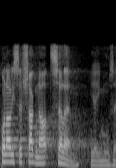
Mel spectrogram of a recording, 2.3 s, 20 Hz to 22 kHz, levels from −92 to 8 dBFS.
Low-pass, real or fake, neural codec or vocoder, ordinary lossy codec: 7.2 kHz; real; none; AAC, 64 kbps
